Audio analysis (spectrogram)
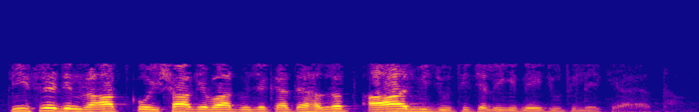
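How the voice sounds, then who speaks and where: An older man preaching an emotional storytelling sermon, acting out the voices in his stories. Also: a little high. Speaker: Islamic preacher. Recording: tinny phone-like lo-fi sound.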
